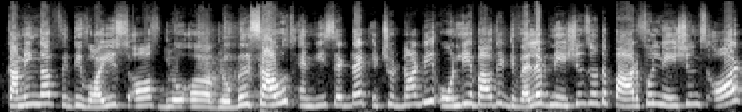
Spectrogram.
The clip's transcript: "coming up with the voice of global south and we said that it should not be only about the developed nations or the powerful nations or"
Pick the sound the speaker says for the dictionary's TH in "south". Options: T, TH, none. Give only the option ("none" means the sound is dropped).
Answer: T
